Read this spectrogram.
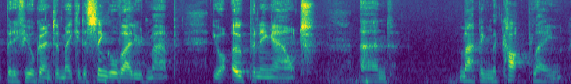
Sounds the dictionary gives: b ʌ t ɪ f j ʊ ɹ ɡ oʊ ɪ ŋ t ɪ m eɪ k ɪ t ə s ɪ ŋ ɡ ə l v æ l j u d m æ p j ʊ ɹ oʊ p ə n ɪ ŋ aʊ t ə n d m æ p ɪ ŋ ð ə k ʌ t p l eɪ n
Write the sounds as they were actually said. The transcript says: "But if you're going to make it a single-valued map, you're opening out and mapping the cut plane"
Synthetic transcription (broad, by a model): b ʌ t ɪ f j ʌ ɹ ɡ oʊ ɪ ŋ t ɪ m eɪ k ɪ t ə s ɪ ŋ ɡ ə l v æ l j u d m æ p j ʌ ɹ oʊ p ə n ɪ ŋ aʊ t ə n m æ p ɪ ŋ ð ə k ʌ t p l eɪ n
